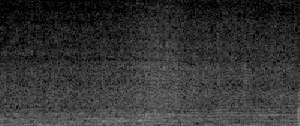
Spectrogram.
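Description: Quadcopter drone's motors and propellers buzzing overhead as it descends, working hard under the weight of a mobile phone strapped to it; the buzz swells a little about a second in.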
